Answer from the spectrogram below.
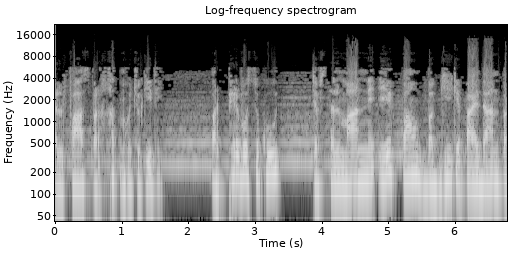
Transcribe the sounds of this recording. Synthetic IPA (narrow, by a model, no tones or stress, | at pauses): ɐlfaːzpɐ̰ɾxɐt̪mɦot͡ʃʊkit̪ʰiː | ɔːɾpʰɪɾʋosʊkuːt̪̚ | d͡ʒɐbsɐlmaːnːeʔeːk̚paːõbɐɡʱːikepaːɪd̪aːnpɐ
